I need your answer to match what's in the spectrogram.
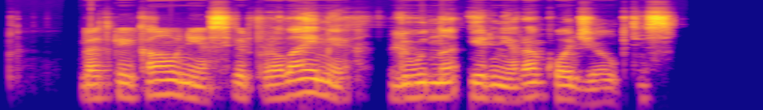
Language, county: Lithuanian, Tauragė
